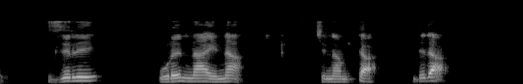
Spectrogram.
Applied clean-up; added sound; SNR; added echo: neural mask model Resemble Enhance denoiser.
